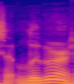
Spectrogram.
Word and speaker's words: Loomer: Loomer, is that right? Yeah. Zuma, to rhyme with Zuma.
